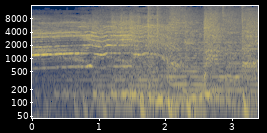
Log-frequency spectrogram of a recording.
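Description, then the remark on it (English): A loud, raw classic rock vocal scream in a promo for the radio station 103.9 The Fox holds steady for a few seconds, strained and sustained with gritty harmonics, backed by driving band instruments underneath. “That solo. That sound. That classic scream.”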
